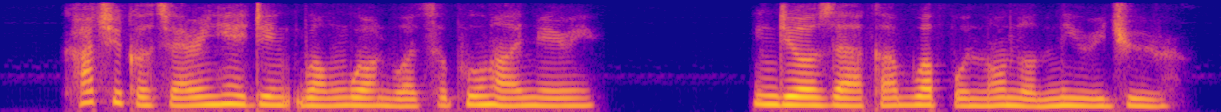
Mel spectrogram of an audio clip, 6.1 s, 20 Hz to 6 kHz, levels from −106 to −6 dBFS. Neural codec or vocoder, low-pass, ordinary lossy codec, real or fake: codec, 16 kHz in and 24 kHz out, 0.6 kbps, FocalCodec, streaming, 2048 codes; 5.4 kHz; none; fake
